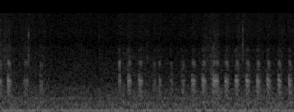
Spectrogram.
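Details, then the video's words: Shell fight between purple pincher hermit crabs: a few scattered clicks, then from midway a fast, fairly regular series of crisp chirping pulses, with a low hum underneath. "Hermit crab chirp noise"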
